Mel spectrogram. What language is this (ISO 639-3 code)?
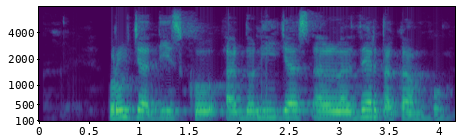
epo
